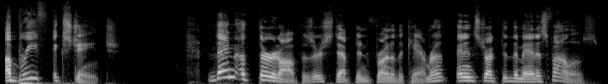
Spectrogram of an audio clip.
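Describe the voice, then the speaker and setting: Animated male narrator, dry close sound. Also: medium pitch, normal speed, dry recording. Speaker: narrator of a viral-story video channel. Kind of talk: scripted narration.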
